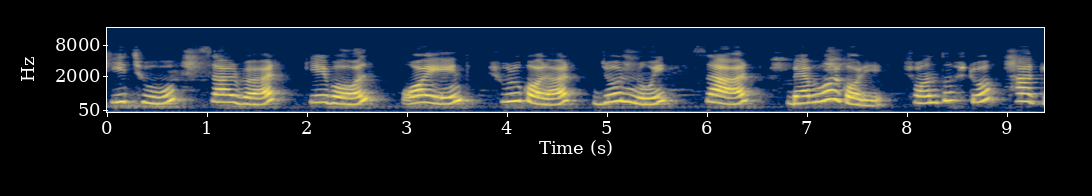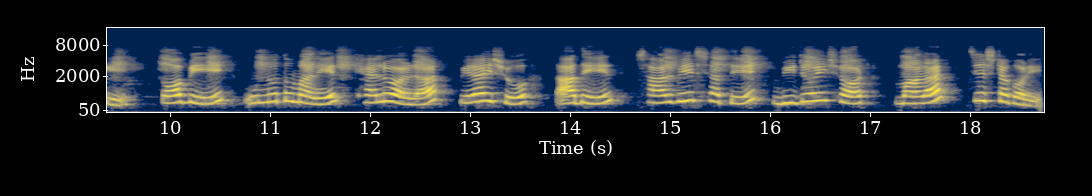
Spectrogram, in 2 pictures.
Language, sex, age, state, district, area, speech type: Bengali, female, 30-45, West Bengal, Uttar Dinajpur, urban, read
